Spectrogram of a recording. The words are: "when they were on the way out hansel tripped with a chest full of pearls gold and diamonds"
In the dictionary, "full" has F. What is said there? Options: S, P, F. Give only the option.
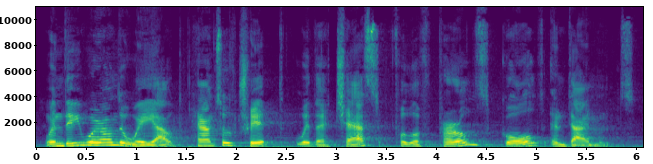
F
